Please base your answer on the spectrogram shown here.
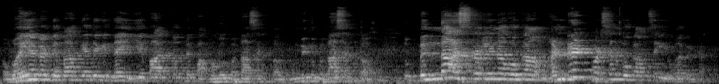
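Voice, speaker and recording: A man's voice: high voice, sing-song, fast, hardly any pauses, a bit bright. A male teacher giving a motivational talk to students in a fatherly way, laughing often. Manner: fatherly, calls listeners "beta", often laughing. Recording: very echoey, distant mic, faint noise.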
